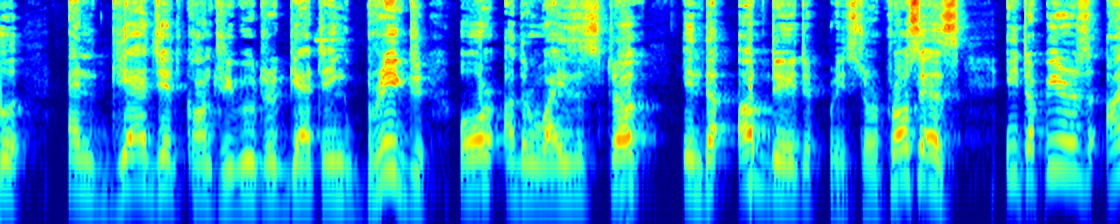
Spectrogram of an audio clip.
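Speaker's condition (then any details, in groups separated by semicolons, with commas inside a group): No condition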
